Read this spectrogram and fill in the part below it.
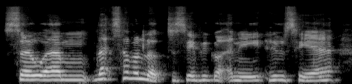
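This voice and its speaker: A woman with a hoarse, croaky throat co-hosting a casual live Q&A, chatty and giggly as she reads out viewer comments. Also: medium pitch, normal speed. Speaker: co-host of a travel channel live stream.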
